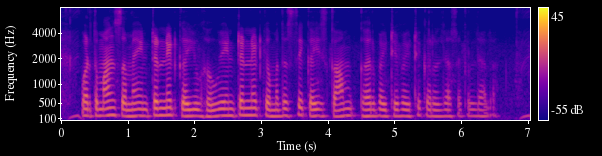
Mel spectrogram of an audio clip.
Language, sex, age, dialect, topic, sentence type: Bhojpuri, female, 31-35, Western, banking, statement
